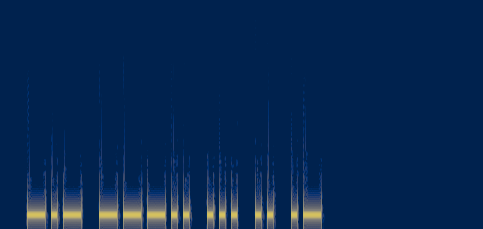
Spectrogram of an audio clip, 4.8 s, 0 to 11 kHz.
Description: Morse code, heard as a keyed tone, about 20 wpm, 700 Hz. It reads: K8SIA
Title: Call Signs Repeated 2x - 20wpm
